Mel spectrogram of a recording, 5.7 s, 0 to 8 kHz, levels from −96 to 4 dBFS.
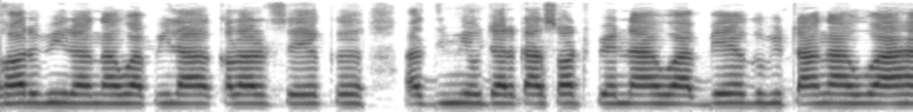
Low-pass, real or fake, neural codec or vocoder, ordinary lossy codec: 7.2 kHz; real; none; none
